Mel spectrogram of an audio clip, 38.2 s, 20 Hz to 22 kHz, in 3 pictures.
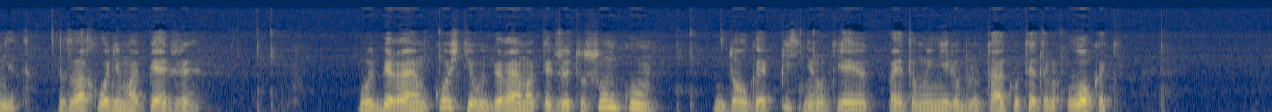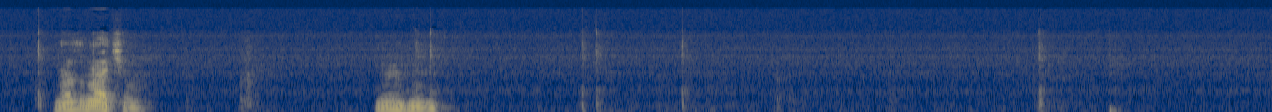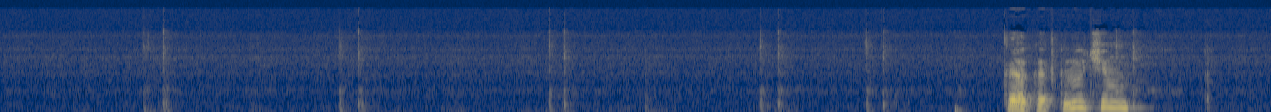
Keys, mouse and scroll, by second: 0.8-3.0 drag, 4.3 click, 5.5 shift+click, 7.0-8.5 drag, 10.5 shift+click, 11.8-13.4 drag, 17.0-19.0 drag, 19.7-23.4 drag, 27.0 shift+click, 28.9 shift+click, 31.0 shift+click, 33.1 shift+click, 34.3 shift+click, 36.6 shift+click.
